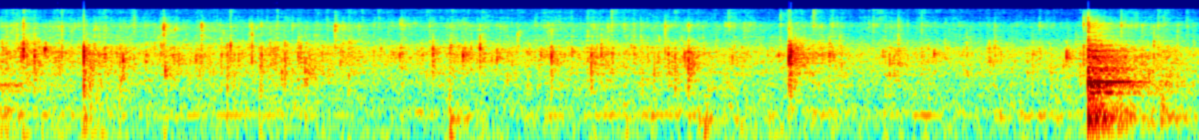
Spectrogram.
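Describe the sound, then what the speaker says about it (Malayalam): Chopped onions and green chillies sauté with coconut in a pan, giving a continuous crackling sizzle with scattered spatters and a sharper stirring scrape near the end. "ഇനി ഇത് ഒരു വിധം ഒന്ന് വഴറ്റിയെടുക്കണം"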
